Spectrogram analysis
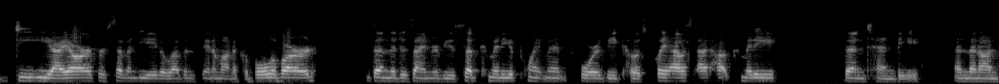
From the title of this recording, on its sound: Planning Commission Teleconference Meeting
